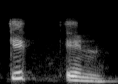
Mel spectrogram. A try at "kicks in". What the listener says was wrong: kicks. There is S. Remember to pronounce the S, please. Kicks in. In there is a S, letter S. Kicks in. Makes. Why are you removing the S? There is S.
